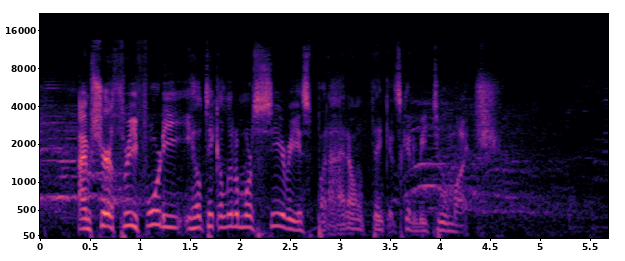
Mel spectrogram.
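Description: A man shouts loud encouragement close by.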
